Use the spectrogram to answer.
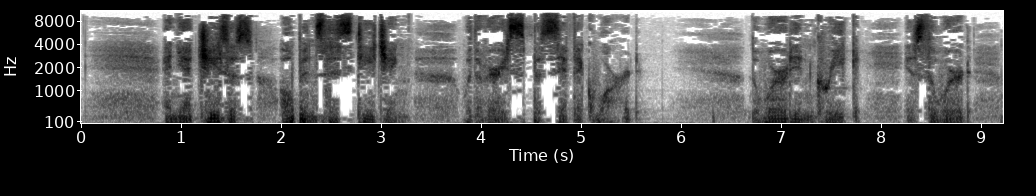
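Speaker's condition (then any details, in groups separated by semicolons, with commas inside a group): Vocal cord paralysis, unilateral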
